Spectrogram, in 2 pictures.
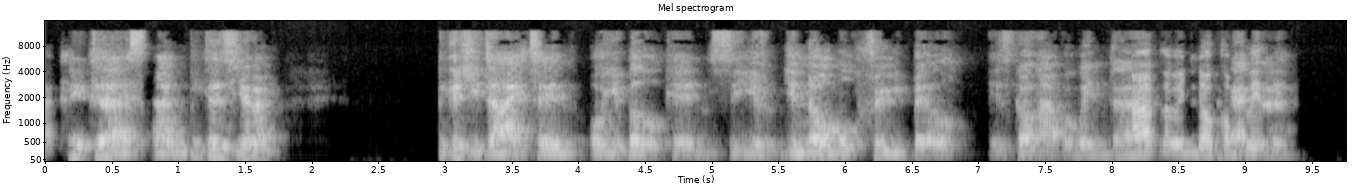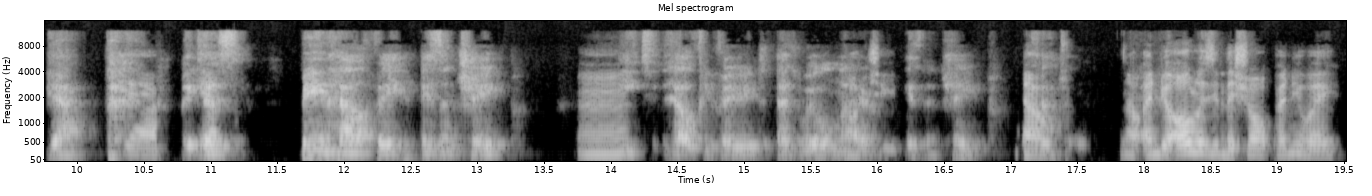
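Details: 56-year-old female bodybuilder with androgen-induced voice deepening (virilized voice) after taking large doses of anabolic steroids, including male steroids; she can no longer sing; also has chronic kidney disease and past liver damage.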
